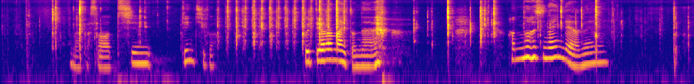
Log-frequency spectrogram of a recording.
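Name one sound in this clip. A young woman talks animatedly close to a phone microphone.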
